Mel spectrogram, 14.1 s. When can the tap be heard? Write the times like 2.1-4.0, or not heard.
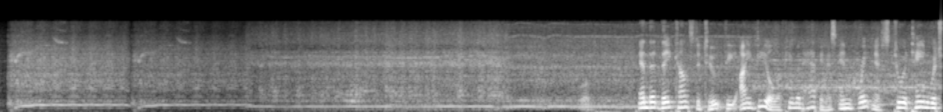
4.2-6.7.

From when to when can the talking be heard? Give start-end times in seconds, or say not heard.
8.8-14.1.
